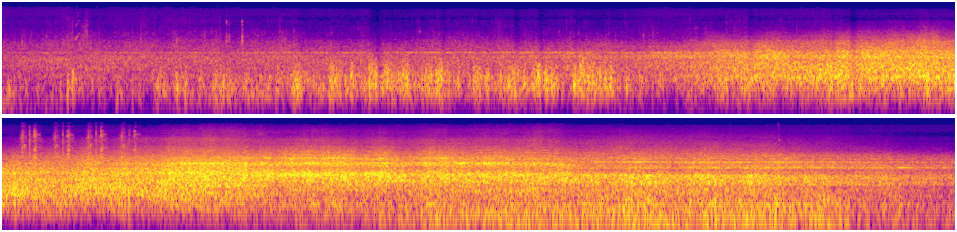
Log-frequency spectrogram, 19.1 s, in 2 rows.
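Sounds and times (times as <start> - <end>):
passenger train passing: 7.6 - 19.0.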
